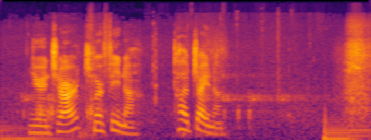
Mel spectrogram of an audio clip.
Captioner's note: speaking mandarin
